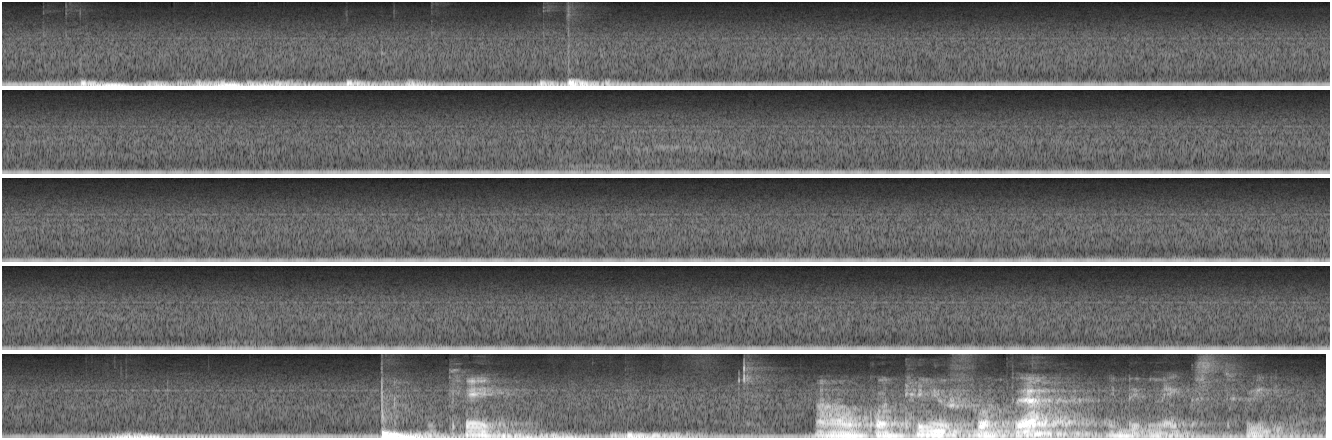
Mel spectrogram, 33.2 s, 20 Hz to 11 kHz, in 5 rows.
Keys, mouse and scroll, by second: 0.8 shift+r, 1.0 shift+r, 2.2-2.8 shift+right drag, 2.8 space, 28.5 Escape, 29.2 ctrl+s, 29.7 ctrl+s.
